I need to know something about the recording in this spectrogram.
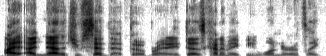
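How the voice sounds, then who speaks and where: A man's voice: low-pitched, steady tone, fast, vocal fry, a bit bright. A man co-hosting a casual panel chat in a wry, joking way. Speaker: panel co-host.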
